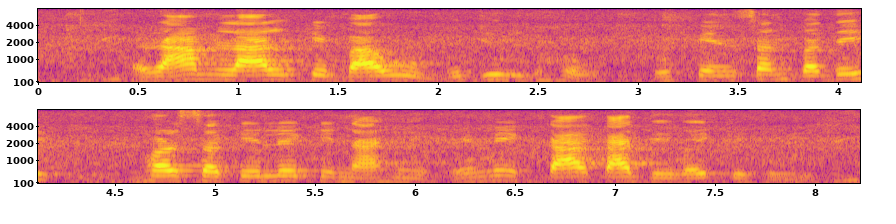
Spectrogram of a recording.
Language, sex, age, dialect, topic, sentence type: Bhojpuri, female, 25-30, Western, banking, question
